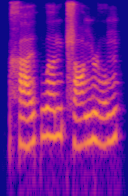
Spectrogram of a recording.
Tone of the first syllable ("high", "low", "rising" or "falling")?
rising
